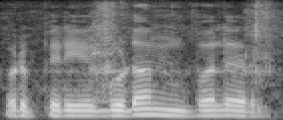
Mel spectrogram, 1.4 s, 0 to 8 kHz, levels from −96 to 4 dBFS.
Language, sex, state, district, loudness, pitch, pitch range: Tamil, male, Tamil Nadu, Kanyakumari, -15 LUFS, 125 Hz, 125-130 Hz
